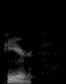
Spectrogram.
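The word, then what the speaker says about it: Pierre: And it's how it's pronounced in South Dakota, as God intended, where we pronounce our capital pier.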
